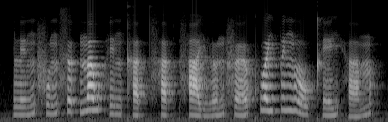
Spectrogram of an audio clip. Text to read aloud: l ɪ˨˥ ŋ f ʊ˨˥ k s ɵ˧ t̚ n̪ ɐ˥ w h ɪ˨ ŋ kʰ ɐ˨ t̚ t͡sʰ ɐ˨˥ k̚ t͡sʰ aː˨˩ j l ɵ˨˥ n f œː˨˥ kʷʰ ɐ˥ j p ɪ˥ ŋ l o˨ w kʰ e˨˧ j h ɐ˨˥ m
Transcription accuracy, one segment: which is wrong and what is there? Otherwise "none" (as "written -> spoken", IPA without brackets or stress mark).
k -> ŋ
